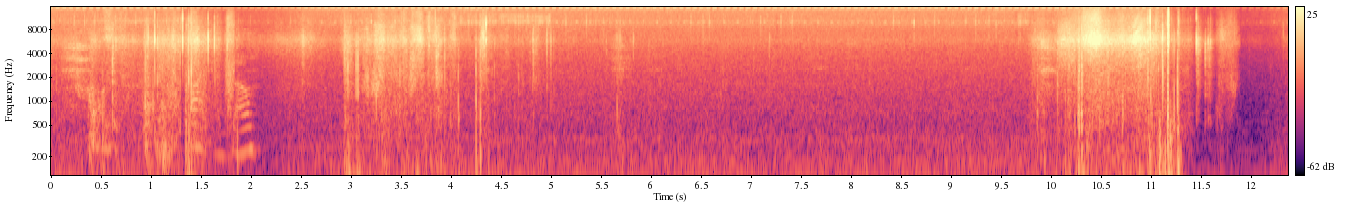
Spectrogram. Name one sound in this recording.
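A phone rustles and bumps in a hand.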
